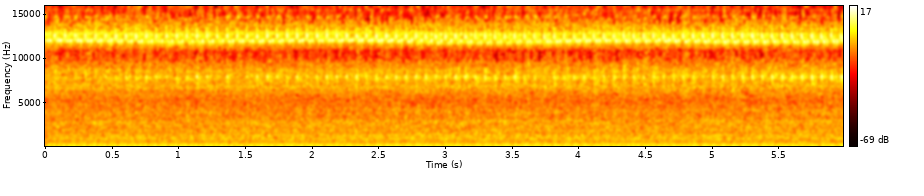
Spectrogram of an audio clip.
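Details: 1963 AMC 287 V8 Rambler wagon, cold start after sitting: rough idle with a steady high squeal over valvetrain chatter, first mistaken for a belt; left-bank rocker shaft oil-starved after its bolts were mixed up during valve stem seal work.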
